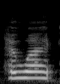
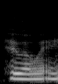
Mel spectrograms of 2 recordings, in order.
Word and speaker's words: Huawei: Hawaii. We even have that in the company. How do you pronounce it, guys? Huawei.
